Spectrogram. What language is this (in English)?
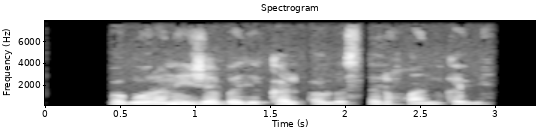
Pashto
